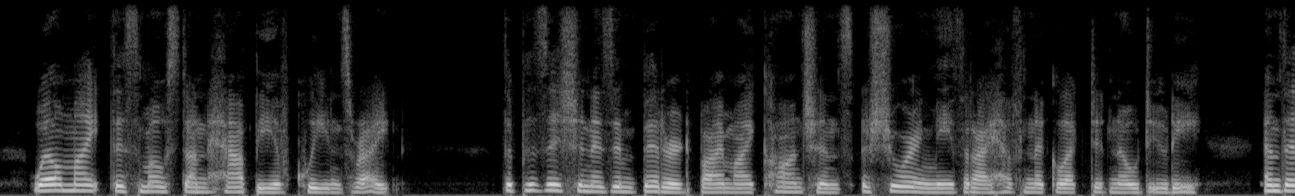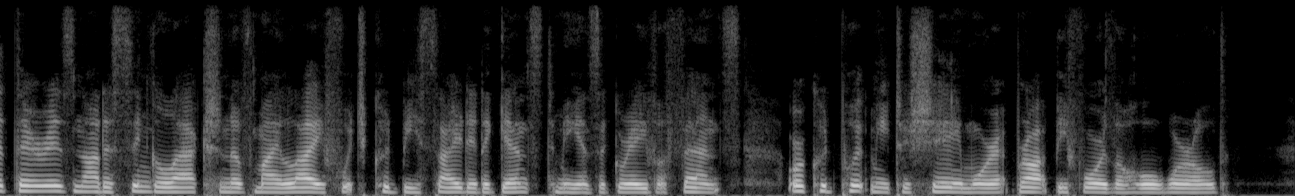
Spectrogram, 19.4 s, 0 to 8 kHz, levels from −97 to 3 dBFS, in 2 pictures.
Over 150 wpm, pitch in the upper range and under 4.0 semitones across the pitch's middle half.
No: average, 175 wpm; medium, 180 Hz; average, 2.9 semitones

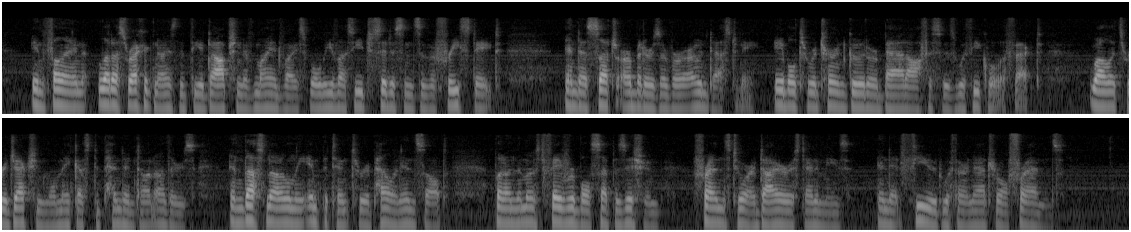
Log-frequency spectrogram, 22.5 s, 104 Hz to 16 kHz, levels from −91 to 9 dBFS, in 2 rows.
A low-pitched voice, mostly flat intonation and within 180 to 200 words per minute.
Yes: low, 130 Hz; narrow, 2.3 semitones; average, 195 wpm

